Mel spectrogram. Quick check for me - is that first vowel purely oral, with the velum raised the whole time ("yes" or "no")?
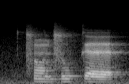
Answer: no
